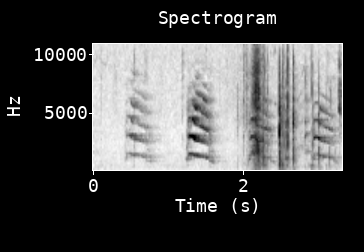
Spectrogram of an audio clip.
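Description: Seagulls calling near the sea in Plymouth, several short mewing cries at moderate distance, interrupted midway by a burst of nearby clattering and knocking before the gull calls return.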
